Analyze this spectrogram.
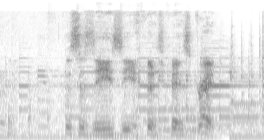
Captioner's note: man laughing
